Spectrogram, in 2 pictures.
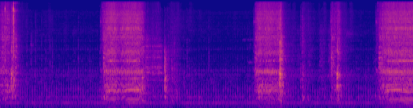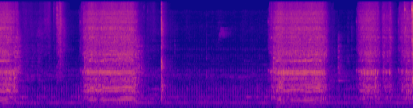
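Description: A sewing machine stitches a seam over stretched elastic on a corset-style top, running in several short whirring bursts separated by quiet pauses, close and alone.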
